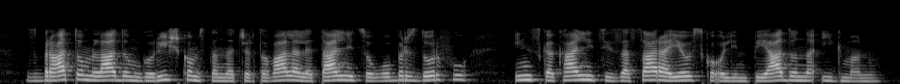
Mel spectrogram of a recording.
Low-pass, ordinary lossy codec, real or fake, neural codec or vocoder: 5.4 kHz; AAC, 48 kbps; real; none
